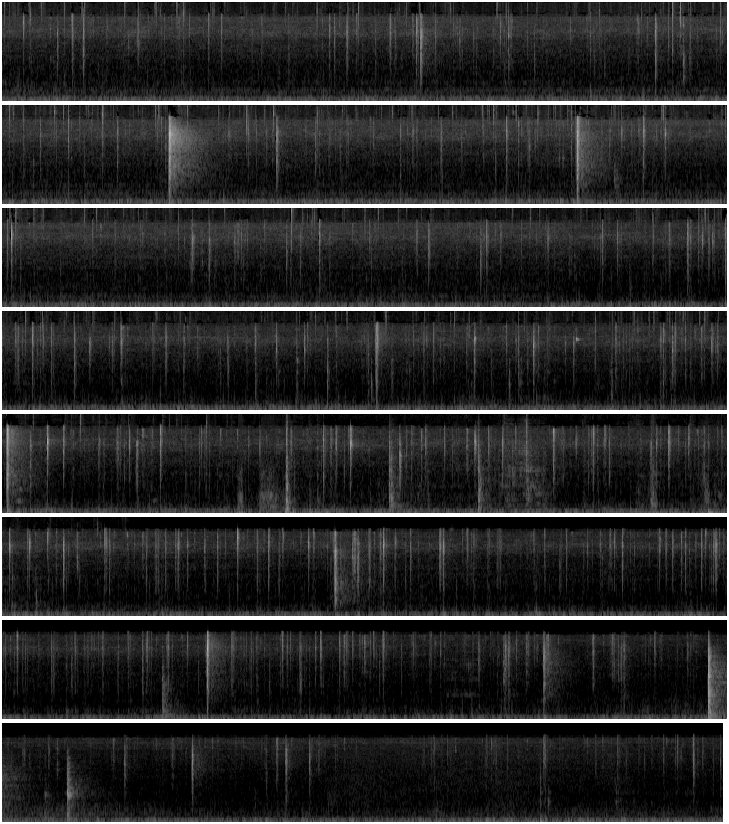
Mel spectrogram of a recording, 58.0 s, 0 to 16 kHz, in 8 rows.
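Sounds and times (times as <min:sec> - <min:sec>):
fire crackling and popping: 0:00.0 - 0:57.9
low steady rumble: 0:22.1 - 0:38.9, 0:49.2 - 0:57.9.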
